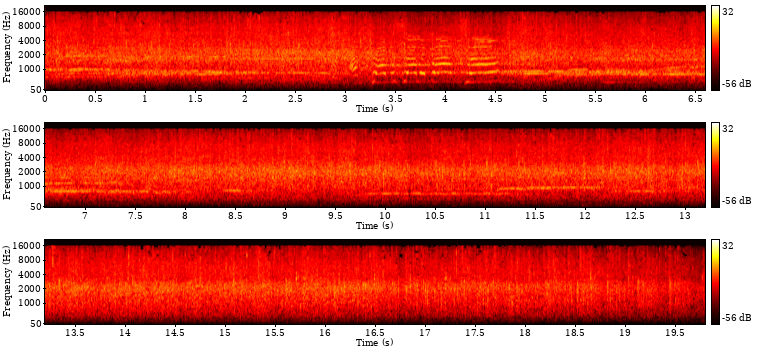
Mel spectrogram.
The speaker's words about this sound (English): Um, I really, really appreciate you coming out tonight. Uh, a big, huge round of applause for Holly Harrison Mullane.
